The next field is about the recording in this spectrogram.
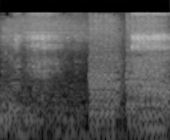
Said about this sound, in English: There's gunfire and explosions everywhere.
